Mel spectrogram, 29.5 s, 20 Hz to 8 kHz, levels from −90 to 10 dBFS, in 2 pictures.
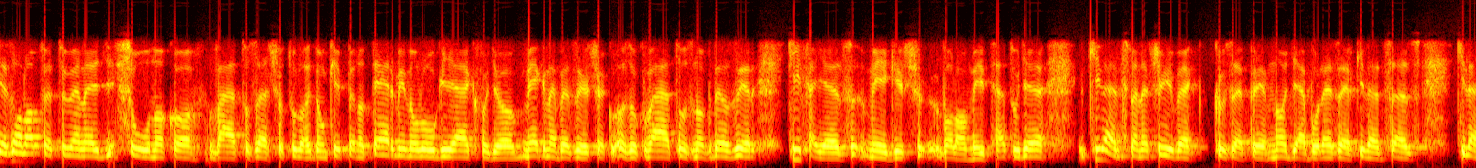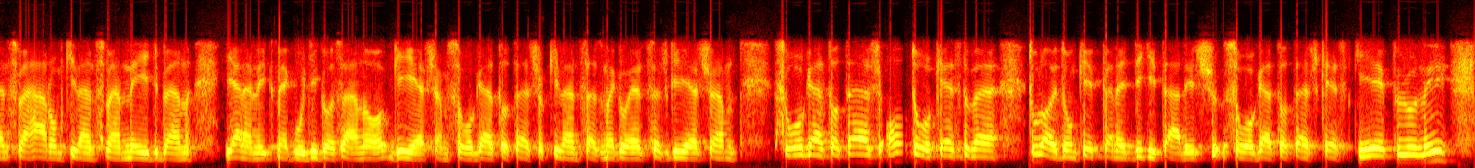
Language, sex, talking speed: Hungarian, male, 95 wpm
